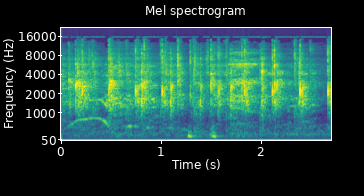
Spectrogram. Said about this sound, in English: They clapping and screaming over the word.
